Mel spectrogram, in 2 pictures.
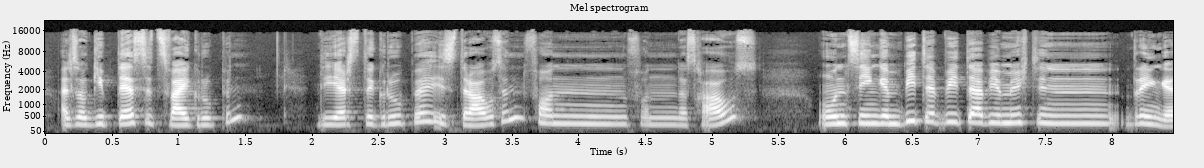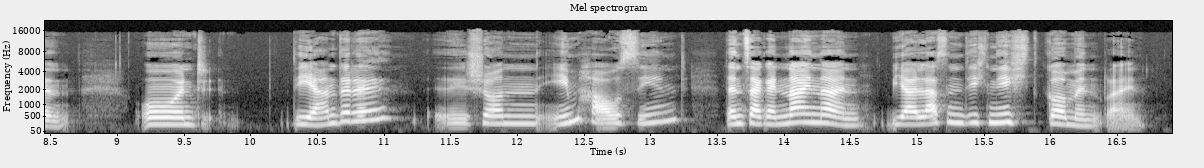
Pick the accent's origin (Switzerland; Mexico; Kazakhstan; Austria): Mexico; German is a second language; moved away as an adult; now in Germany; ich komme aus Mexiko. Ich bin in Deutschland seit zweieinhalb Jahren und bleibe ich noch hier länger, für ein paar Jahre mehr.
